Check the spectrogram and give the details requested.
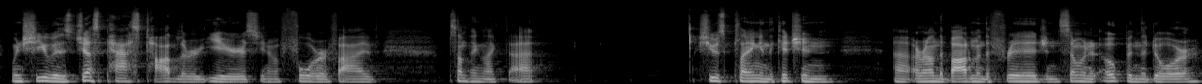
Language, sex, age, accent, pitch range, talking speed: English, male, 30-49, American, 135-170 Hz, 170 wpm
